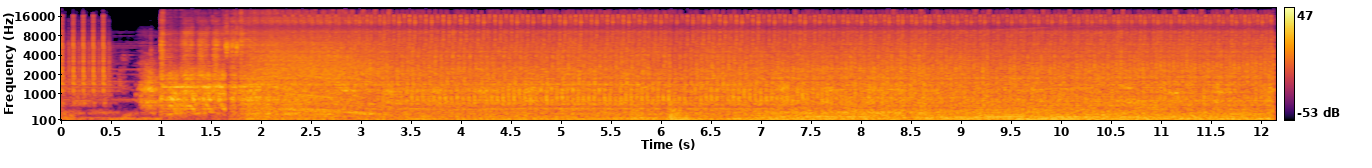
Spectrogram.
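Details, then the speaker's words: Car with a simulated dead battery, negative terminal removed, started with an online-bought portable jump starter: a brief crank, then the engine catches cleanly and settles into a steady, even idle with no knocks or misses; a healthy start. "So ayan kita niyo narinig ninyo po yung ating sasakyan gamit lang itong ating jump starter."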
